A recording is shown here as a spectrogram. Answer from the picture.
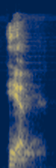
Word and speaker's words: heir: एक और वर्ड इसी का जो है कि होमोफोन्स वर्ड है, उसे भी बोलते हैं हेयर, जैसे HEIR हेयर।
